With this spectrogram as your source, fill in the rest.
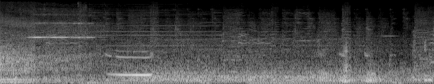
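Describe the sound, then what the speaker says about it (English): A 2012 Smart Fortwo with front rotors and rear drum brakes makes a hard emergency stop, heard as a steady low road rumble with a brief squeal partway through, and no talking. "That was good emergency braking."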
